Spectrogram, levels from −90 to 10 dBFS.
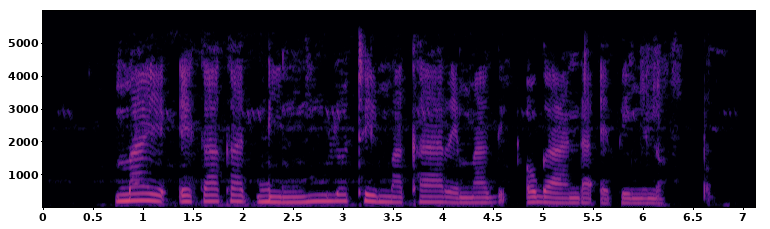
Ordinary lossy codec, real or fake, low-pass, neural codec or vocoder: none; real; 5.4 kHz; none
